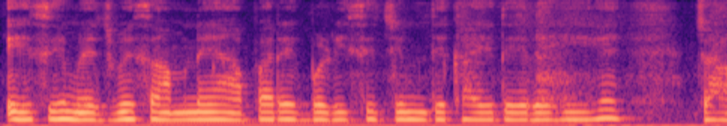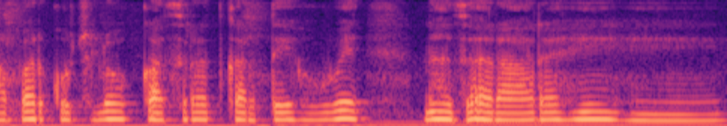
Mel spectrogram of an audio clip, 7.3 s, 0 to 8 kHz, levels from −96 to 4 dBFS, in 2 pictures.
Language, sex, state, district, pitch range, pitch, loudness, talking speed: Hindi, female, Rajasthan, Jaipur, 170-180 Hz, 175 Hz, -18 LUFS, 205 wpm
